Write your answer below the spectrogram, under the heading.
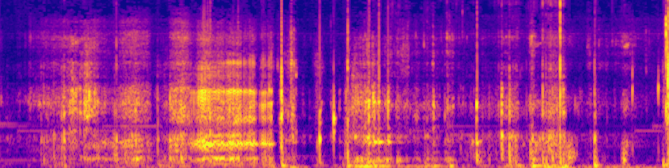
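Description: Muffled underwater sound of water churning and bubbling around the camera, with repeated sharp knocks and heavy low thumps as the streambed is stirred up.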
